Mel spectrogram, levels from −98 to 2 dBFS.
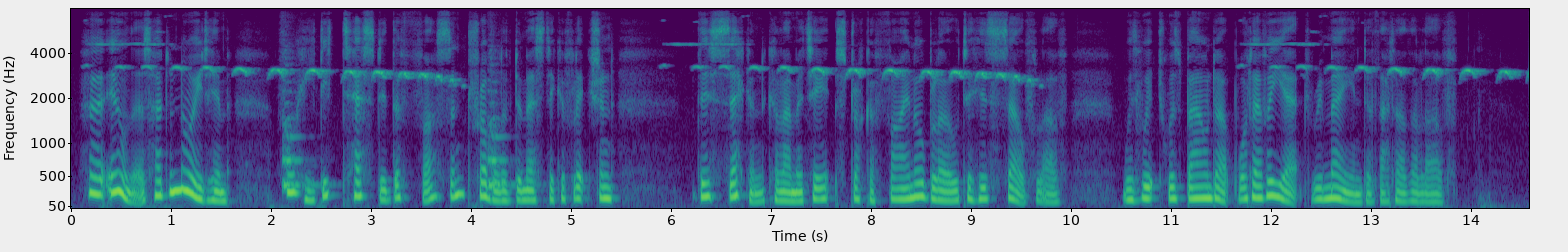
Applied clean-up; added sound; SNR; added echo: none; Bird vocalization, bird call, bird song + Bowed string instrument; 14 dB; none.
